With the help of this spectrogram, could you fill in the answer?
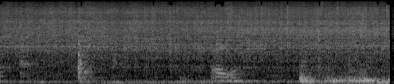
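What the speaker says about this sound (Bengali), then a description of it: "ঝোলের জন্য মাছ ভাজা হচ্ছে" Steady, loud sizzling of fish frying in hot oil for a curry, with a few soft clinks of a utensil stirring in the pan.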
